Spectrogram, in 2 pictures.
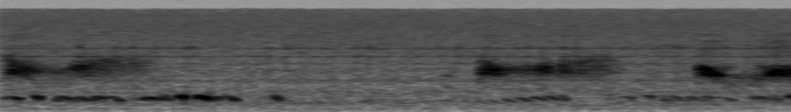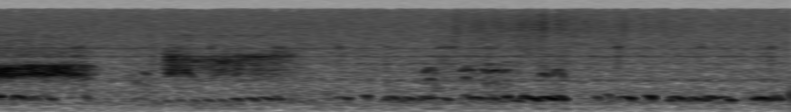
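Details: Black grouse displaying at a lek: a steady, low bubbling coo runs throughout, broken by several loud, harsh hissing sneezes at about one to two seconds apart near the middle.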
